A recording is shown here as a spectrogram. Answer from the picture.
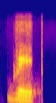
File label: "grape", Indian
